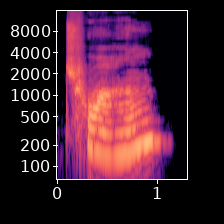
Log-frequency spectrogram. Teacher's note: финале, которое произносится как сочетание русских звуков уан, только звук н носовой уан. Кровать чуан.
